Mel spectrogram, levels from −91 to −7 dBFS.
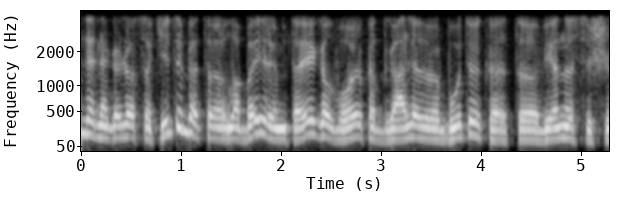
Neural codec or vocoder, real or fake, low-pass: none; real; 3.6 kHz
